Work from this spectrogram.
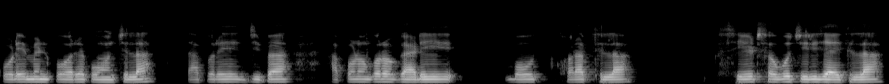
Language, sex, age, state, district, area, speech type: Odia, male, 30-45, Odisha, Kandhamal, rural, spontaneous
